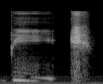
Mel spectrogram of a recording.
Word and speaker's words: beach: you pronounce it so please always say it with a long e like beach good uh on the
